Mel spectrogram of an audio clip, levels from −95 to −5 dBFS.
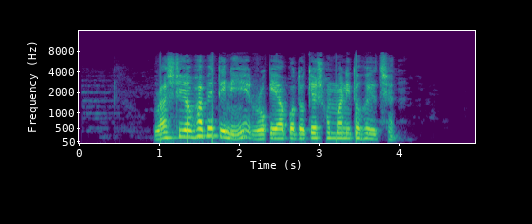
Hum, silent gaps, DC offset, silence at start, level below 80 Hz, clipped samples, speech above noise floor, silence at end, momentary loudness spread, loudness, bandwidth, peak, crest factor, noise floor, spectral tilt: none; none; under 0.1%; 0.95 s; -56 dBFS; under 0.1%; 59 dB; 1 s; 9 LU; -20 LUFS; 7.6 kHz; -4 dBFS; 18 dB; -78 dBFS; -6 dB/octave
